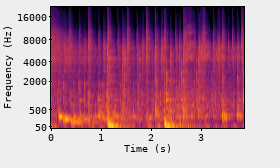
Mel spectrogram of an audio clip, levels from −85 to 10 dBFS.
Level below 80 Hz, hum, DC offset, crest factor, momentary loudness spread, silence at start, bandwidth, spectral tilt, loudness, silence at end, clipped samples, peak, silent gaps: -22 dBFS; none; under 0.1%; 16 dB; 9 LU; 0 s; 17 kHz; -4.5 dB/octave; -18 LUFS; 0 s; under 0.1%; 0 dBFS; none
